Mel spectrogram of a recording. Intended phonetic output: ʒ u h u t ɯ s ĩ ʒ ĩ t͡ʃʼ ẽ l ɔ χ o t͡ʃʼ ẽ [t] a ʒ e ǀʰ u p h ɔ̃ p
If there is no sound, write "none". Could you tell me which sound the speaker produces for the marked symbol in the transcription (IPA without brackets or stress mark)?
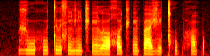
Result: p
